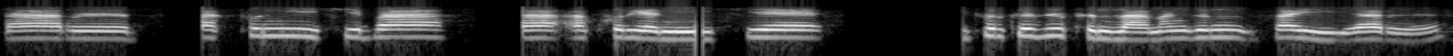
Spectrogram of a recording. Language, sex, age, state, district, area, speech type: Bodo, female, 60+, Assam, Baksa, rural, conversation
